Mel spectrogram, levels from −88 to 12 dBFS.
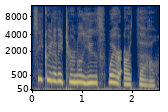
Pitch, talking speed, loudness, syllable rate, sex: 235 Hz, 140 wpm, -14 LUFS, 5.0 syllables/s, female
